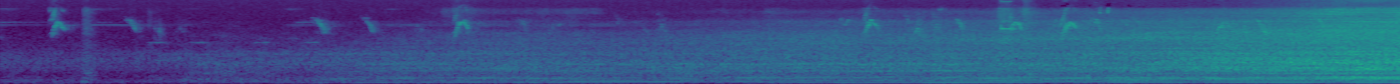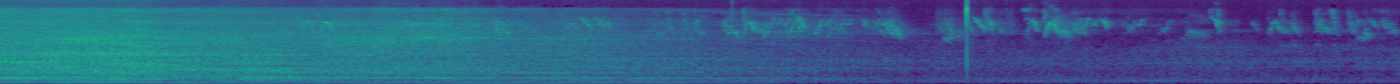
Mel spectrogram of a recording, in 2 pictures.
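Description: A motor vehicle drives past on the road: engine and tyre noise swell to a peak about halfway through, the engine's tone drops as it passes, then it fades away. Small birds chirp faintly before it comes and after it has gone.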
